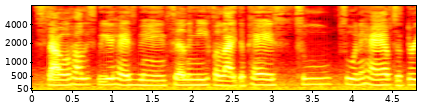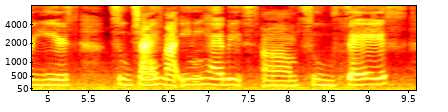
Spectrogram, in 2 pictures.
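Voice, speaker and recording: A woman in her thirties with an American accent, speaking informally and deliberately in a casual, confessional vlog, pausing for emphasis. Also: mid-range voice, flat delivery, a little hiss or hum. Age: 30s. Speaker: life coach and evangelist making a personal video.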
